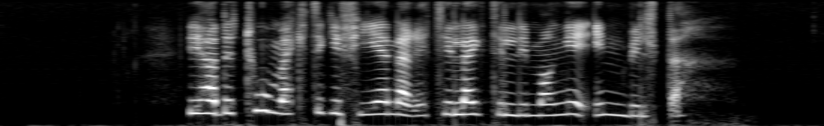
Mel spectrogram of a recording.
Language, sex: Norwegian, female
